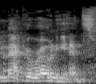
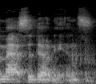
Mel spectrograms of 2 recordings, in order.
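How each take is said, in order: First: The word begins with a 'mac' sound. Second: The word begins with a 'mass' sound. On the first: The speaker calls it wrong. "that sounds like mac and cheese" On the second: The speaker calls it right. "It's the Macedonians"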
